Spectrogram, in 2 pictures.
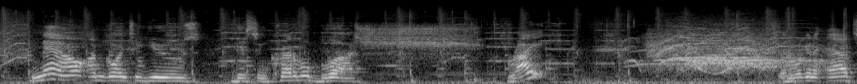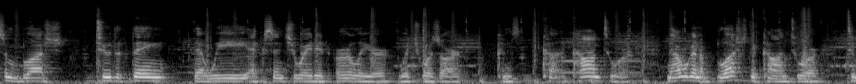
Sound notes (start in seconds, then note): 6.2 crowd cheering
